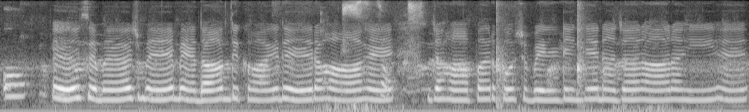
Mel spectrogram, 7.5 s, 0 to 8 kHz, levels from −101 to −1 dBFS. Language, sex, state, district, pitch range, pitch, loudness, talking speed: Hindi, female, Rajasthan, Jaipur, 225-245 Hz, 235 Hz, -17 LUFS, 130 wpm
